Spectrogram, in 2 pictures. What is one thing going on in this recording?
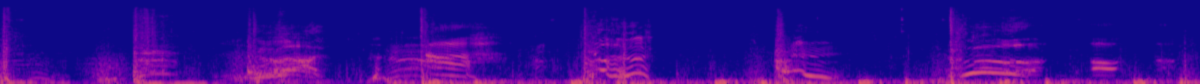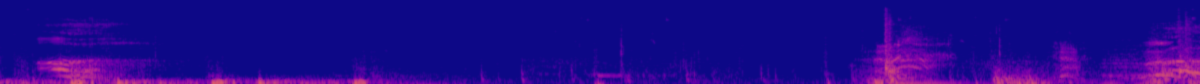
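Steel blades clash and strike with sharp metallic hits.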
